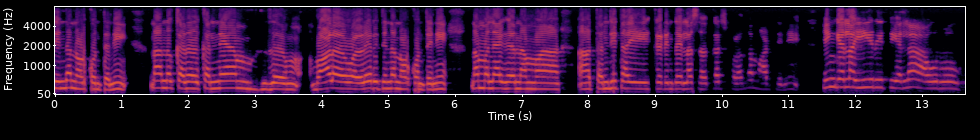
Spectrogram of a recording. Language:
Kannada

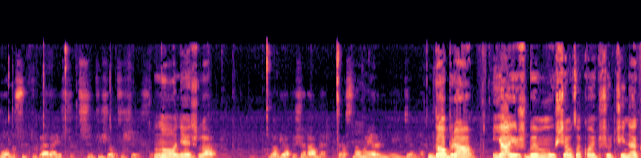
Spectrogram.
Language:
Polish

